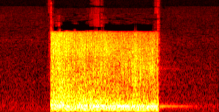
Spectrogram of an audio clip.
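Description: A loud explosion from a chemical chain reaction fire, a single sustained broadband blast lasting about a second that cuts off sharply and leaves a brief fading low rumble.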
